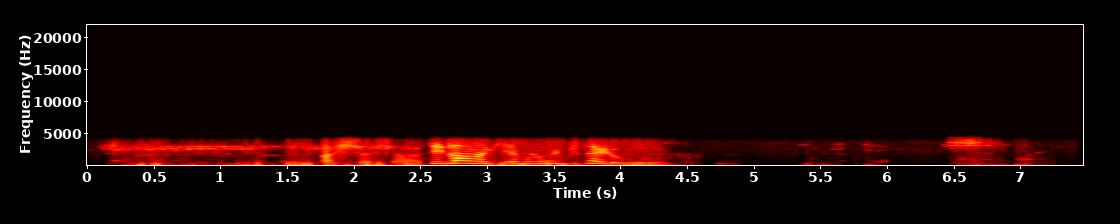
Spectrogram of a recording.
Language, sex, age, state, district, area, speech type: Dogri, female, 18-30, Jammu and Kashmir, Samba, urban, conversation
